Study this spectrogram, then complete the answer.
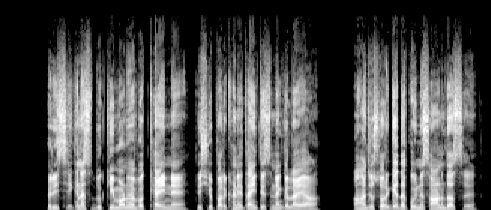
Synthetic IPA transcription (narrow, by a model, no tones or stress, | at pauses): pʰɐɾiːsikɐnɛsɐd̪uːkimaːɽ̃ũɛ̃bɐkʰːaːinɛt̪ɪsɪjopɐɾkʰɽ̃et̪aːĩt̪ɪsnɛ̃ɡɐlaːja | ɐɦãd͡ʒoswɐɾɡed̪akoːinɐsaːɽ̃d̪ɐs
